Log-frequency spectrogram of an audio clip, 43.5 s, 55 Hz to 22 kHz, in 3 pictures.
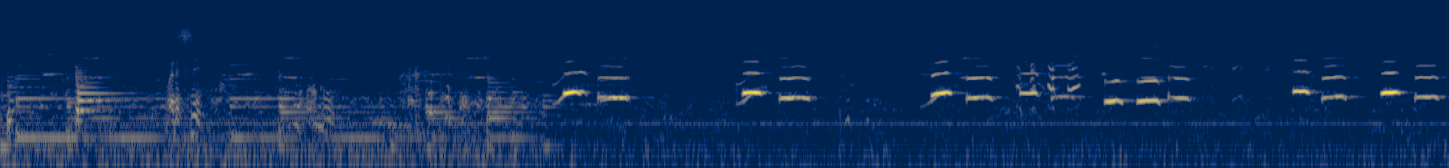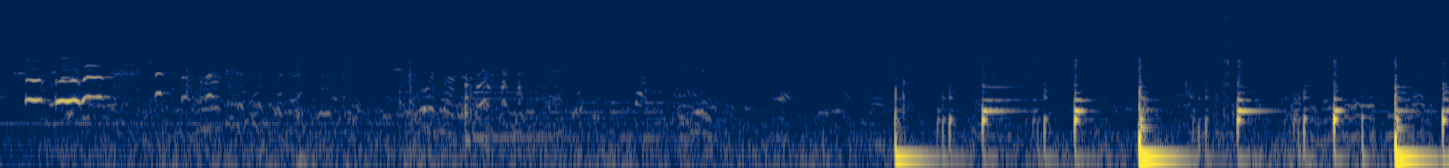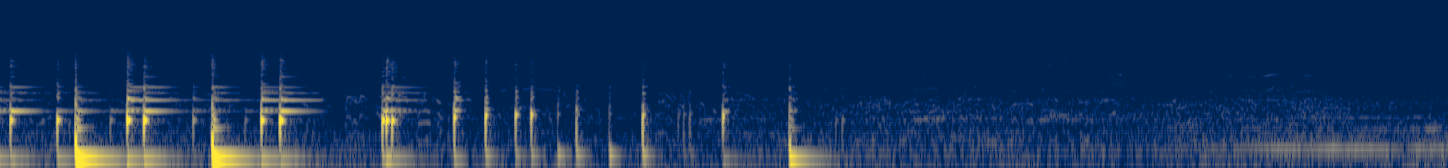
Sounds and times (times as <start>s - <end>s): Outside, rural or natural: 0.0s - 43.4s.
